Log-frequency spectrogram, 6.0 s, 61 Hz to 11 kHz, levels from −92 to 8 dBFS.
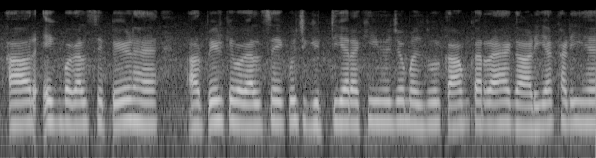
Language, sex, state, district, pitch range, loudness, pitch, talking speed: Hindi, female, Bihar, Gaya, 185-195 Hz, -22 LUFS, 190 Hz, 240 wpm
